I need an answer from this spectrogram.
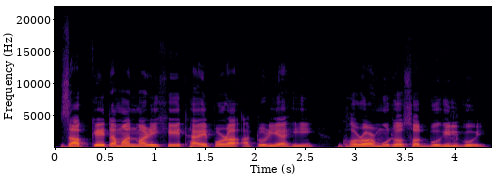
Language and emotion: Assamese, neutral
